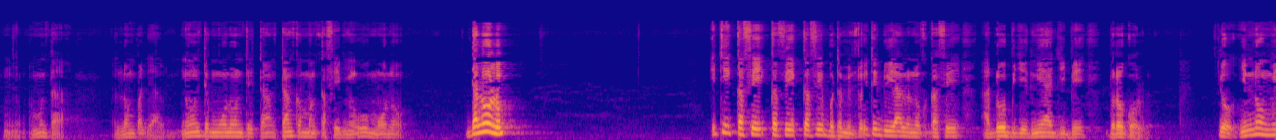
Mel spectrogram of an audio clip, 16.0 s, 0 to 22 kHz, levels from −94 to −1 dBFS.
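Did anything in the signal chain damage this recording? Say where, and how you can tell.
Yes. The damage is at the codec stage and runs through the whole speech clip: it was likely encoded as HE-AAC at a very low rate, consistent with about 16 kbps. The treble cuts off sharply at 11.8 kHz, and the sibilants sound gritty and lispy, with a metallic sheen. That upper band was synthesised by copying lower bands upward under a coarse envelope, so its harmonics don't line up with the real ones below the crossover.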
